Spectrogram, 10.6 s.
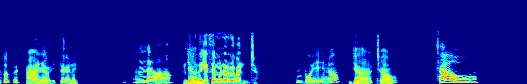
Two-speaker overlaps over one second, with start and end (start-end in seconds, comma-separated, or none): none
